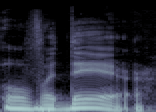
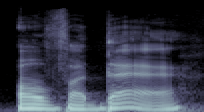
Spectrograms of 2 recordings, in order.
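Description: First: It is said with a standard American accent. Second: It is said with a Caribbean Crucian accent. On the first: The speaker calls it right. "instead of over there" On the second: The speaker calls it wrong. "I used to say over there"

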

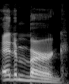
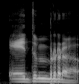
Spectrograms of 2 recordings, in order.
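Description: First: It is pronounced the American way. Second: It is pronounced the local Scottish way.

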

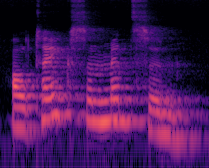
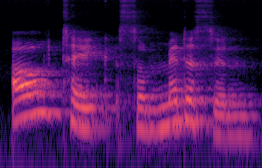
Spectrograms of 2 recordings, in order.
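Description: First: Sounds between words blend and change together. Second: Each word keeps its own separate sounds.

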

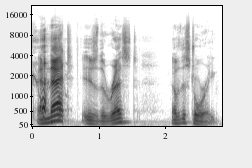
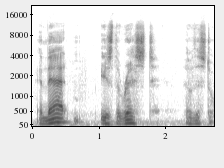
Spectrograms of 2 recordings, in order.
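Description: First: It is said in an imitated broadcaster's voice. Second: It is said in the speaker's natural voice.

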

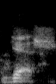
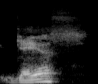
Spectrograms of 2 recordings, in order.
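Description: First: The word is said as one syllable, gesh. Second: The word is said as two syllables, guy-us. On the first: The speaker calls it right. "and it's Gesh" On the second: The speaker calls it wrong. "I've been pronouncing that my entire life as Gaius"

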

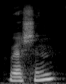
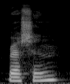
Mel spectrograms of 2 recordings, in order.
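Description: No difference in how they are said.

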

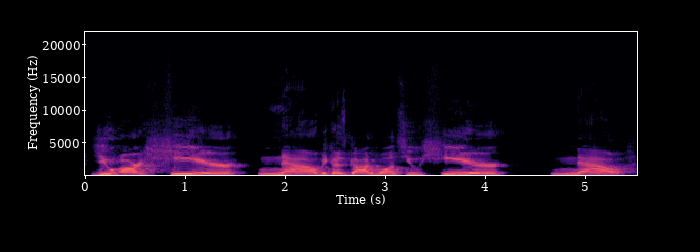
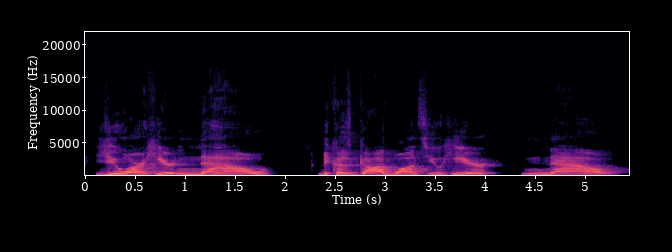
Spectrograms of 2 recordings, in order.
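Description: First: The stress falls on the word here. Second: The stress falls on the word now.

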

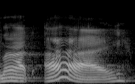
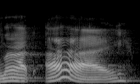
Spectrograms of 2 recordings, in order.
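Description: First: It is said in a sleepy cat's voice. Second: It is said in a sleepy cat's voice.

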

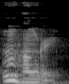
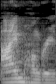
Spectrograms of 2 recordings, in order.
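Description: First: The words are run together like mahungry. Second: Each word is said clearly and separately. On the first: "They're saying like" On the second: "they're like not saying "I'm hungry.""

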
